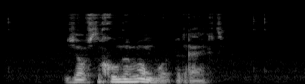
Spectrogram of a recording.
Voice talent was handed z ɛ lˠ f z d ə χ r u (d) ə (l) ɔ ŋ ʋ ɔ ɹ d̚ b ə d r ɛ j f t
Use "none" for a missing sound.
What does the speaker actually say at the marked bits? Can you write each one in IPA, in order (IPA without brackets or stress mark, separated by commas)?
n, l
